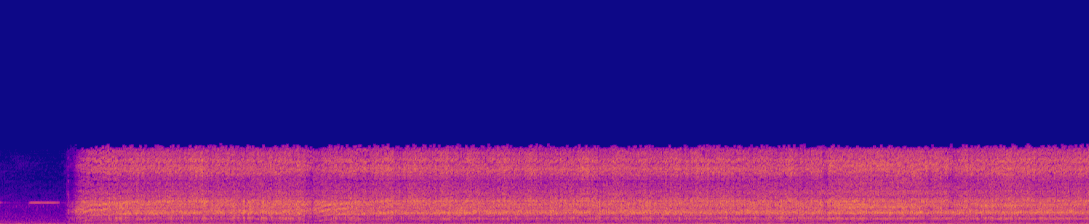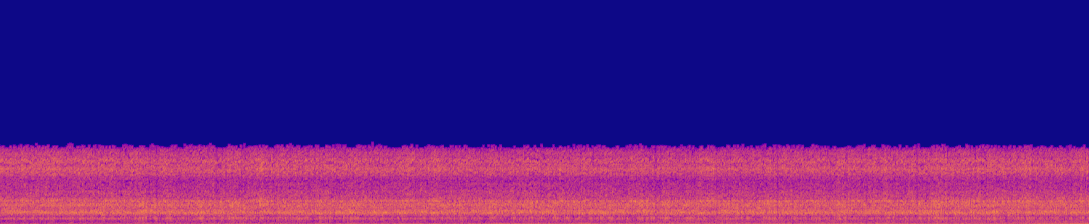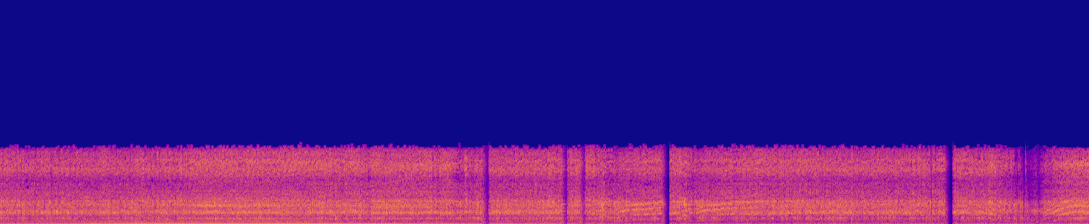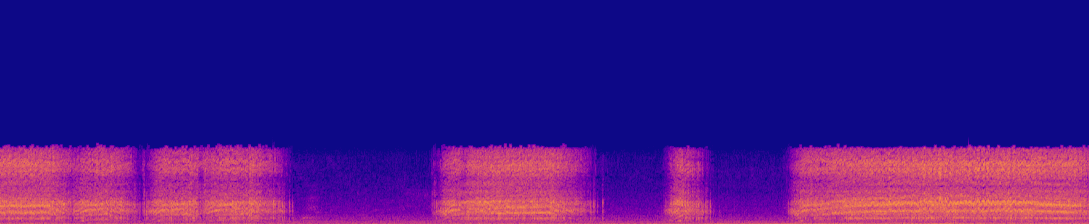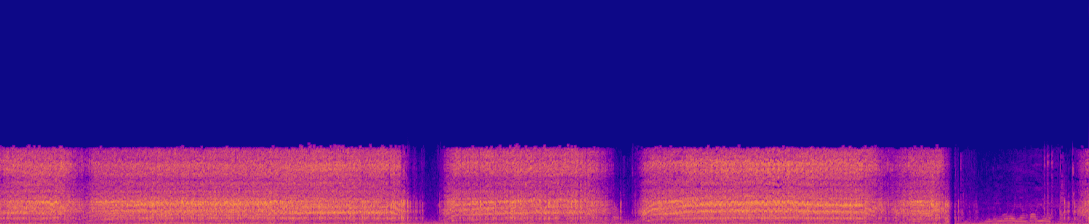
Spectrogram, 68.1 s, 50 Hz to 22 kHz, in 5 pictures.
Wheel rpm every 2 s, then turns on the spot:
50, 150, 150, 160, 160, 160, 160, 160, 160, 160, 160, 160, 160, 160, 160, 160, 160, 140, 150, 110, 90, 80, 10, 90, 0, 120, 160, 130, 160, 120, 120, 120, 140, 40.
66-68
